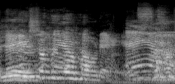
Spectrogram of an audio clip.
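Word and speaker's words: Sheleah Monea: It's actually just Shalia Monet, and my name is spelled SHELEAHMONEA. Shalia Monet.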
